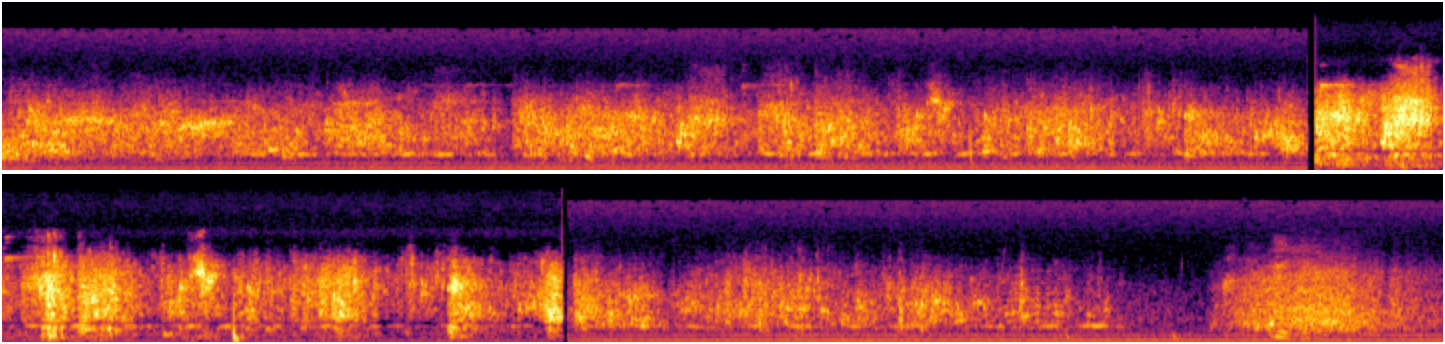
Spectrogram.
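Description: Water splashing as a swimmer surfaces and swims to a dock, with a burst of loud, irregular splashes from about eight to twelve seconds in, over a steady rushing background.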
